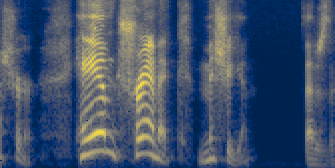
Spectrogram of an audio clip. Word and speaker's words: Hamtramck: at peace there's a place called hamr Hamra Hamtramck sorry about that Hamtramck sorry it's a unique it's a unique name maybe it's an Indian name I'm not sure ham traik Michigan that is the correct pronunciation uh this is one of the few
